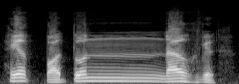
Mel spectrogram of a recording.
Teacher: Tulisannya hittotun ada n-nya, n-nya masuk ke n berikutnya. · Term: idgham bigunnah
